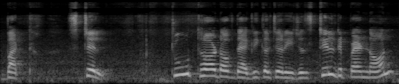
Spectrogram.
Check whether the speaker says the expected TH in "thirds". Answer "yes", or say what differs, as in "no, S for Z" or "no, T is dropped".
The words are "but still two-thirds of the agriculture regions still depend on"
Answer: no, T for TH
